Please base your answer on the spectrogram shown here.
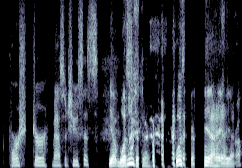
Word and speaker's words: Worcester: Worcester. Yeah. Bro. It is spelled like Worcester. It's Caster. Yeah.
